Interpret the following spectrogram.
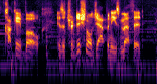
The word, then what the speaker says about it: Kakeibo: cakeo and its roots kaco pronounced kako is a traditional Japanese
